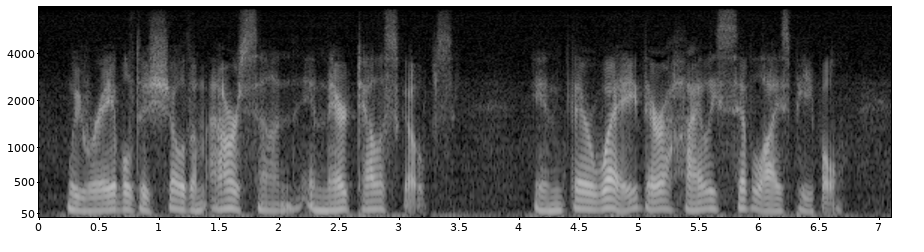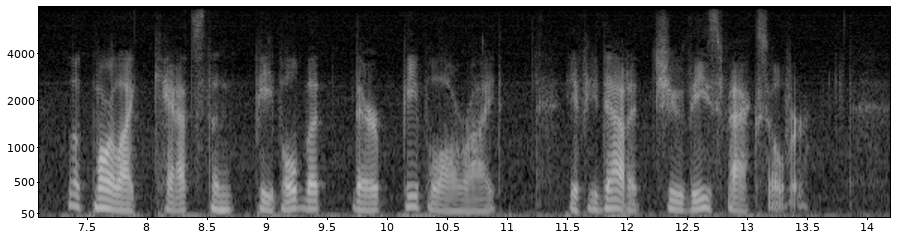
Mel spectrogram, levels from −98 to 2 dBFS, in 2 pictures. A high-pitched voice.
No: low, 110 Hz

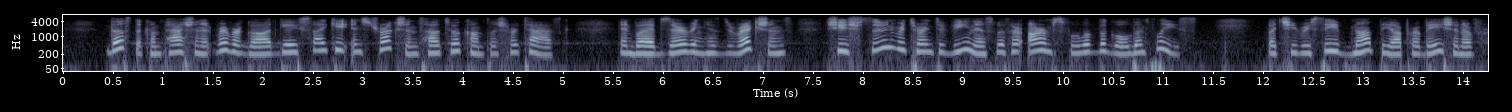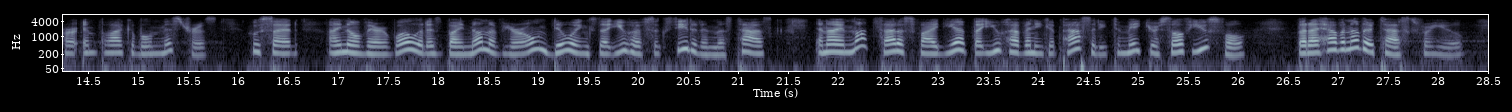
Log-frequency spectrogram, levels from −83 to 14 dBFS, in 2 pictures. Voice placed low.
No: high, 230 Hz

